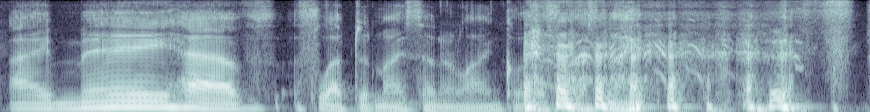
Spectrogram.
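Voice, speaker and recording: A man's voice: mid-range voice, big pitch swings, measured pace, a little mellow, dry recording. A man co-hosting a casual podcast, easygoing and jokey, laughing along with the host.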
